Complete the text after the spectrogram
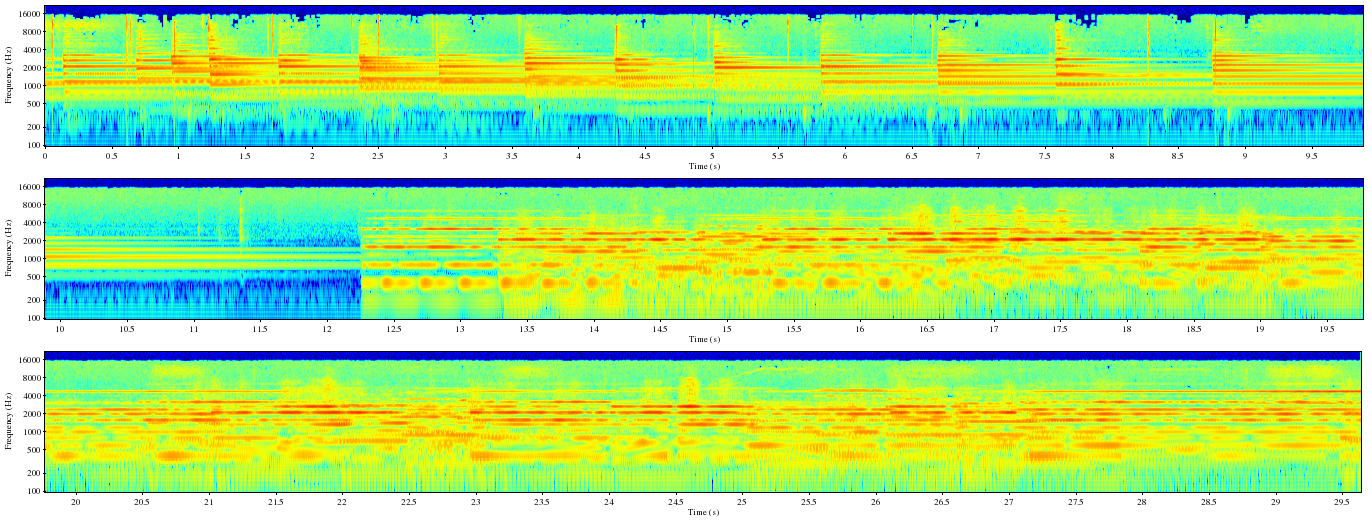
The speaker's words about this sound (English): Turning the page, it's the great hymn, Lead On, O King Eternal. Lead on.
